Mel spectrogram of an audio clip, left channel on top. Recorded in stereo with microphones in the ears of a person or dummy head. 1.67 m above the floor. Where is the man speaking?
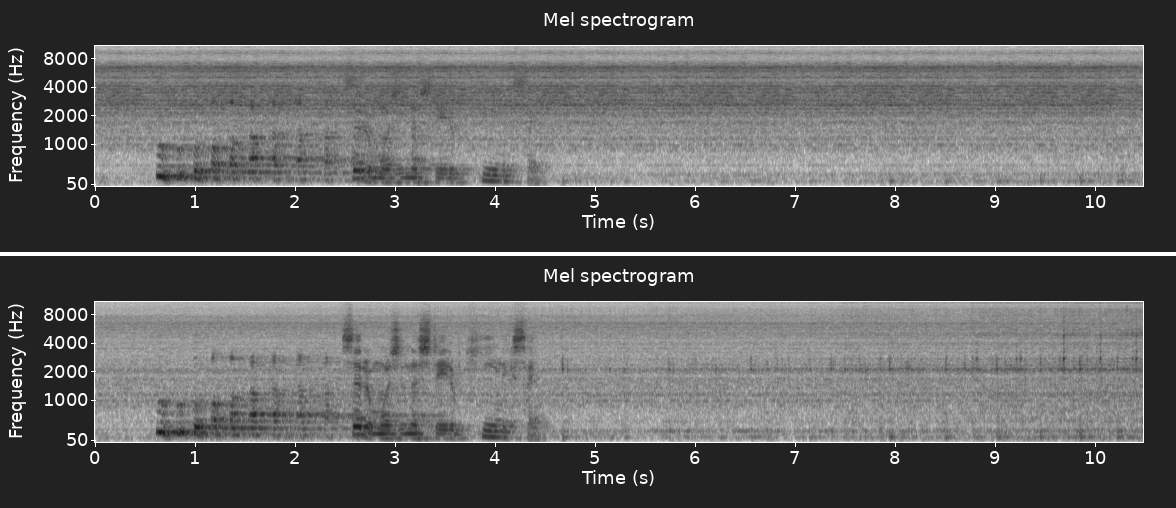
25° right (ahead or behind), 4 m.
